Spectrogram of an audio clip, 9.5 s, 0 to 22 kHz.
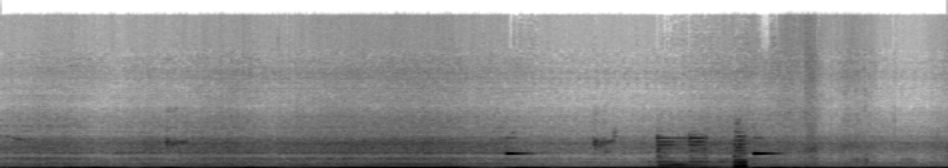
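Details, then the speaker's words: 2022 Kia Sorento 2.5L just after an oil and filter change with about 6.1 quarts, car raised up in the air, idling to build oil pressure: a steady, low, even hum with no knocks or ticks. Healthy normal idle. "Make sure it's got oil pressure. We'll let it idle for a minute and we'll just"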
